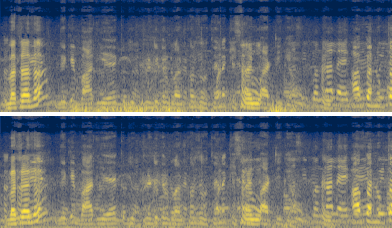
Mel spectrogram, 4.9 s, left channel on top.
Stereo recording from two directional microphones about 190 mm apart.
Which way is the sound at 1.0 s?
15° left (ahead or behind).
